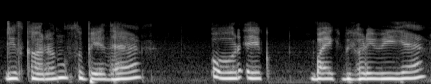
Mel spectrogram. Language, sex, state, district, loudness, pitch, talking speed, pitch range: Hindi, female, Uttar Pradesh, Saharanpur, -10 LUFS, 270 Hz, 155 wpm, 260-290 Hz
